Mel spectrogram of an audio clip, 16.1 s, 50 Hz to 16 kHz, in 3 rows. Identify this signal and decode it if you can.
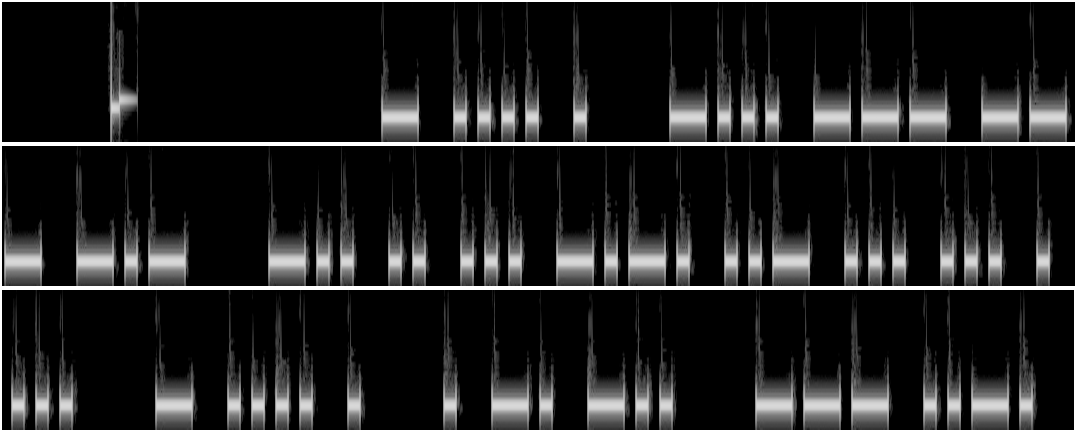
Morse code, heard as a keyed tone, about 20 wpm, 700 Hz. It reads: THE BOOK DISCUSSES THE END OF
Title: Sentences with 6-Word Phrases - 20wpm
